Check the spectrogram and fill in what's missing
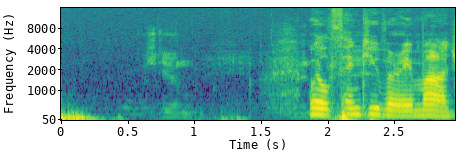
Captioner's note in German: spanisch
